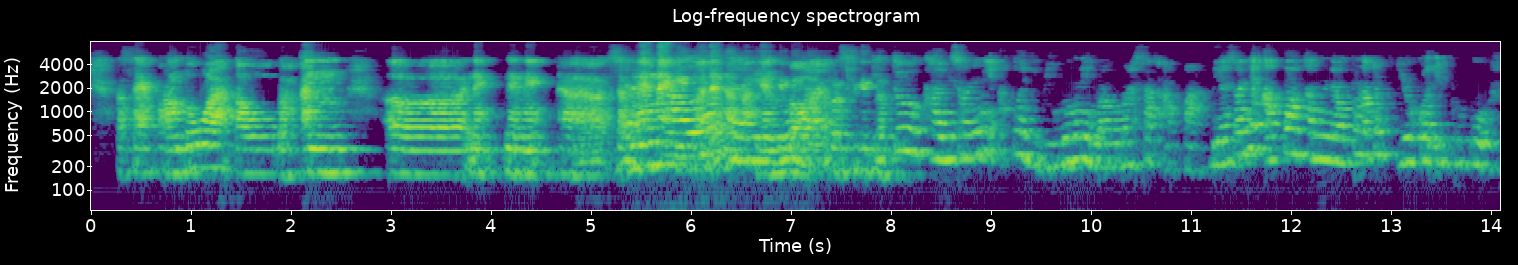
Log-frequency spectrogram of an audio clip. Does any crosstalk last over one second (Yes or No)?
Yes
